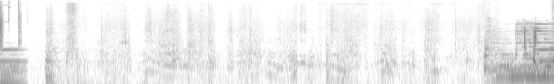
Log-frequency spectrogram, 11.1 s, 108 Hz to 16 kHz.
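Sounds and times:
soft rustles on exercise mat: 0.8 - 10.0.

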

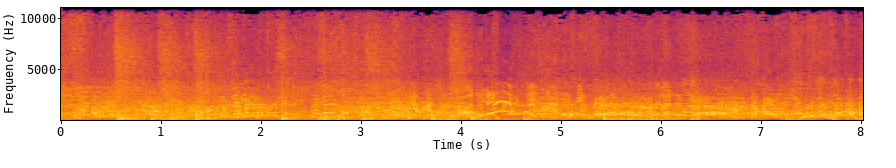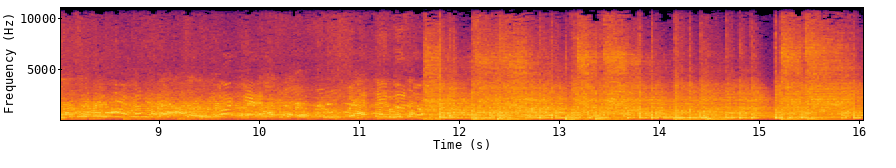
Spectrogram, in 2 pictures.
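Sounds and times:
music: 0.0 - 9.5, 11.5 - 16.0
large drums beating: 0.0 - 9.6, 11.6 - 16.0
mixed voices: 0.0 - 15.0.

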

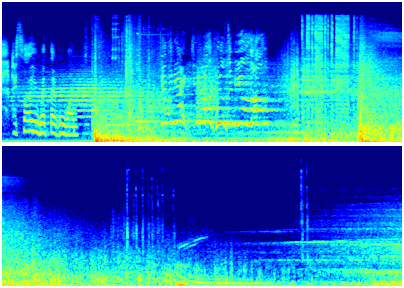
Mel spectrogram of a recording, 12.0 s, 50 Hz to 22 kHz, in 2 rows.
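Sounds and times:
sharp clicks: 4.4 - 5.5, 7.8 - 8.8, 10.4 - 10.7.

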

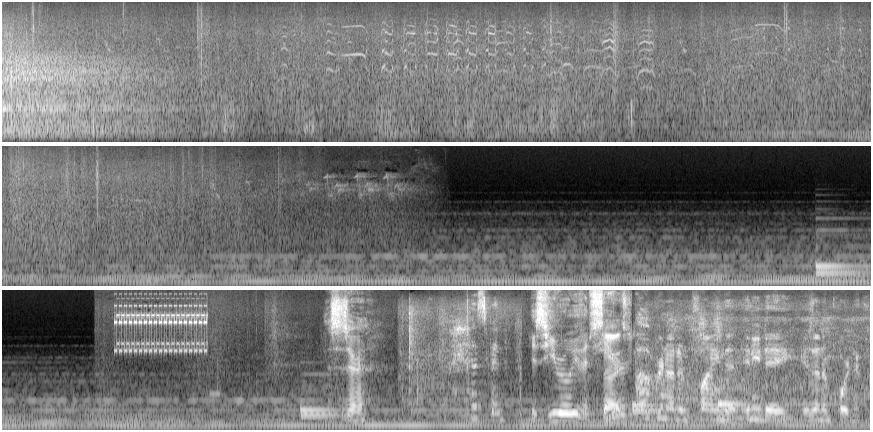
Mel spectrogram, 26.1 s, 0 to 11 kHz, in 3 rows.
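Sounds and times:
low ambient synth drone: 7.4 - 20.6
small high chirps: 18.5 - 19.6.

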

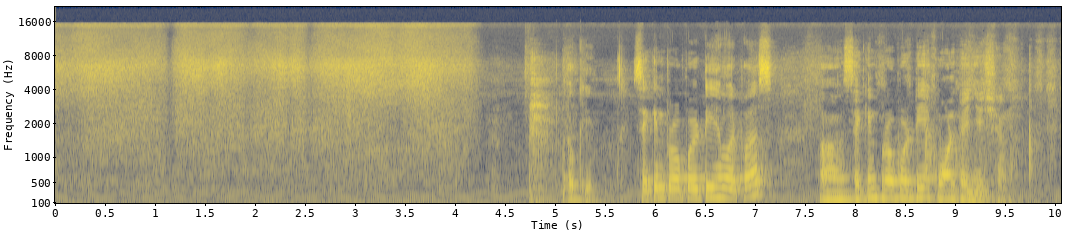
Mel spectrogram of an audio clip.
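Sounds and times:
cloth wiping chalk off blackboard: 0.0 - 4.3.

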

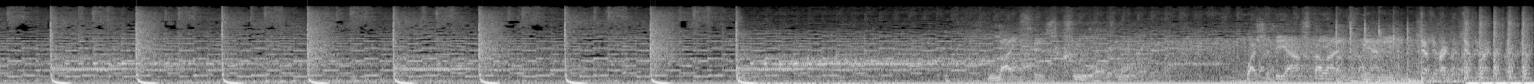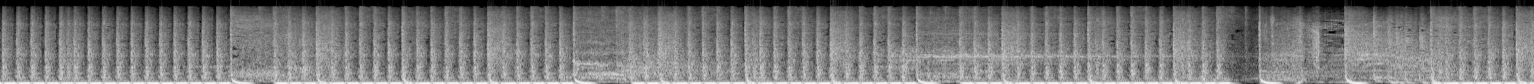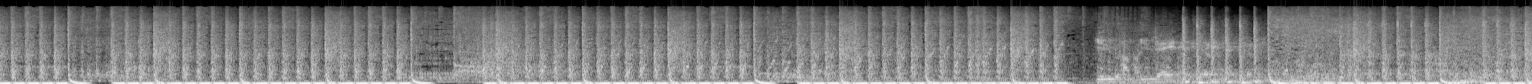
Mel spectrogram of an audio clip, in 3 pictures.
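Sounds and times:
pulsing deep bass: 0.0 - 28.1, 29.6 - 46.0
rapid stuttering drum hits: 13.4 - 28.2, 28.8 - 41.5, 42.7 - 46.0.

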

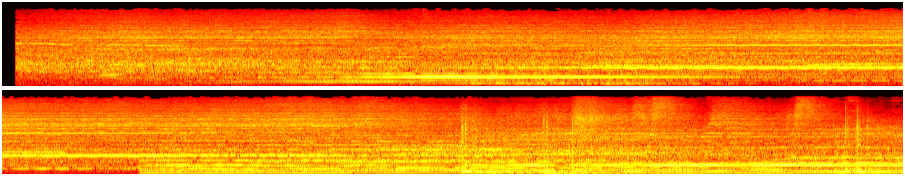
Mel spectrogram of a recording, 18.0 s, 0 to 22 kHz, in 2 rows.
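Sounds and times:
crowd noise: 0.1 - 18.0
long held instrument notes: 2.2 - 18.0.

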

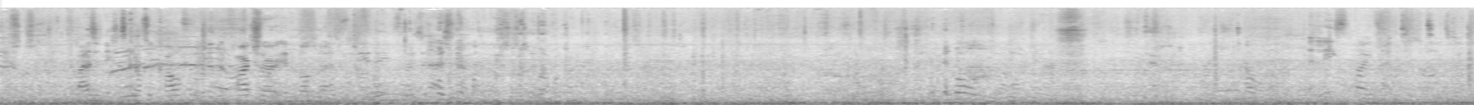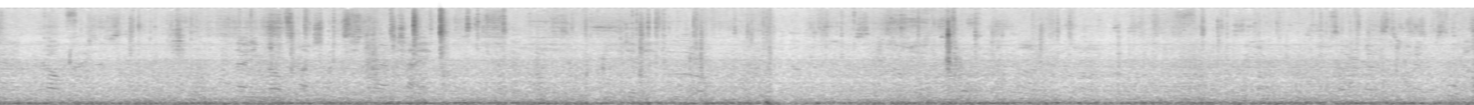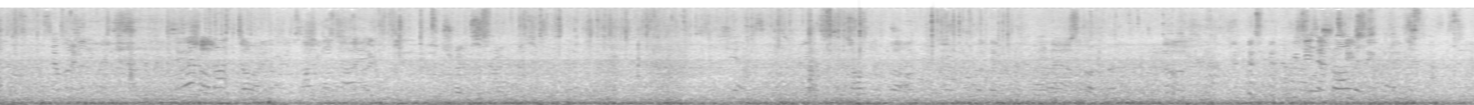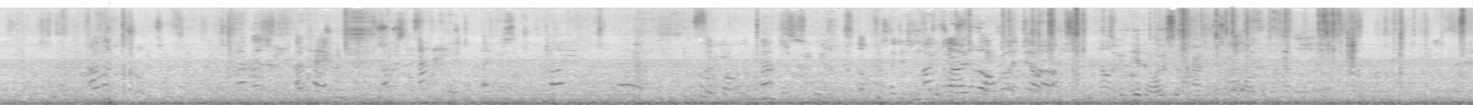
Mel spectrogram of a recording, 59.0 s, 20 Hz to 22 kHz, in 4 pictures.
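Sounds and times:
faint passenger voices: 0.0 - 58.9
train interior rumble: 0.0 - 58.9.

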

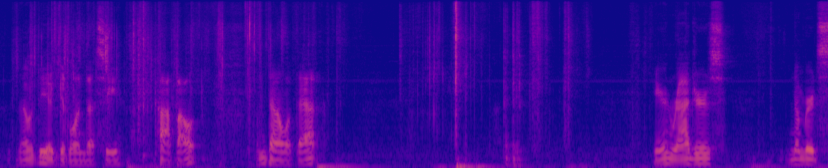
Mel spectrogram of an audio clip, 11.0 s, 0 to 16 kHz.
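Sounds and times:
foil wrapper crinkling: 0.0 - 4.6, 5.3 - 8.7.

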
